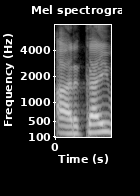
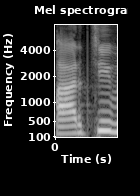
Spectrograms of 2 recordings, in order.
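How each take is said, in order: First: It has a k sound and ends in ive. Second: It has a ch sound and ends in eev. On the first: The speaker calls it right. "आर्काइव होता है" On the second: The speaker calls it wrong. "जैसे आर्चीव नहीं होता"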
